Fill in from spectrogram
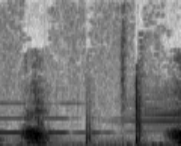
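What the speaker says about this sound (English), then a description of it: "Yep, that's the dog that always comes around." A collie barks in a radio drama, with a few short sharp barks in quick succession under a steady hum and light background voices, fairly close and moderately loud.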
